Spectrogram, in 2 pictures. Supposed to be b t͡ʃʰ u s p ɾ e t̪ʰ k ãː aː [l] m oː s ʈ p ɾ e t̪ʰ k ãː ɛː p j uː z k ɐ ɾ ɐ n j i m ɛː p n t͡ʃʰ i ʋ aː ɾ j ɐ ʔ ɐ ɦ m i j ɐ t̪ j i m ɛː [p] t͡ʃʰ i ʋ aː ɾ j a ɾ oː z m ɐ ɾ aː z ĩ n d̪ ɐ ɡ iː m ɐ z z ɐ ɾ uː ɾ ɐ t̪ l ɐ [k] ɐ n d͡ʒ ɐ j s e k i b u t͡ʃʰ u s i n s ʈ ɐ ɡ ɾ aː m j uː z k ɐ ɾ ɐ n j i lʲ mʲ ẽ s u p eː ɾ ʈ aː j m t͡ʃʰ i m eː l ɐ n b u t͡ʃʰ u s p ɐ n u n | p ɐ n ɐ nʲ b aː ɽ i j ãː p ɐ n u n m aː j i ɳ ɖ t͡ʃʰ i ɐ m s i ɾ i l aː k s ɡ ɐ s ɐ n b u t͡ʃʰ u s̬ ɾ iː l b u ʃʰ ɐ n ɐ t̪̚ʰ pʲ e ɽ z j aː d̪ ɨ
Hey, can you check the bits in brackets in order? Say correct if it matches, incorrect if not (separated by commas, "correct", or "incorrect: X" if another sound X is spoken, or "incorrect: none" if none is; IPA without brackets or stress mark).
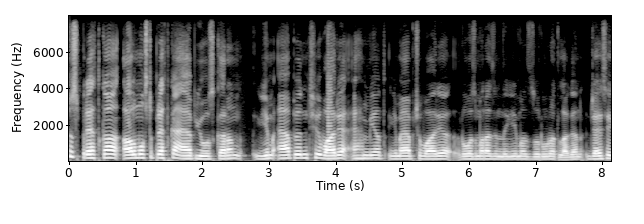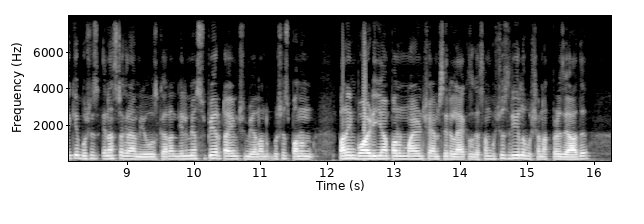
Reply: correct, correct, incorrect: ɡ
